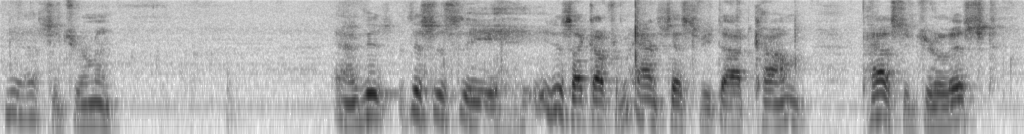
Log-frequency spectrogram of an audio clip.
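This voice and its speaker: Amid noticeable background noise, a man with an American accent and a fairly high pitch speaks at a fairly slow pace with lively intonation and long, frequent pauses. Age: 80s+. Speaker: amateur genealogist. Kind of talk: casual conversation with family.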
